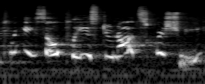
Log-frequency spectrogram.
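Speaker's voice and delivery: high, pleading little ant; tiny ant voice. Acted. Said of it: "says the ant".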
